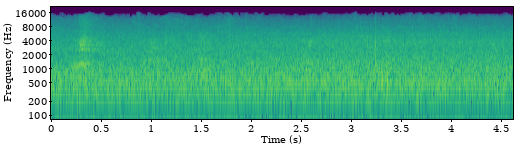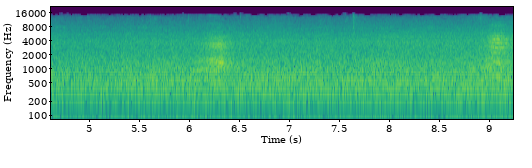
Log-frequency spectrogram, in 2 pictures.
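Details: Three harsh, raucous squawks from a scarlet macaw in Corcovado National Park, Costa Rica, spaced several seconds apart, over a steady roar like distant surf or wind.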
